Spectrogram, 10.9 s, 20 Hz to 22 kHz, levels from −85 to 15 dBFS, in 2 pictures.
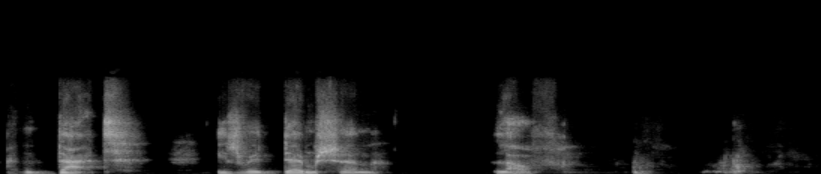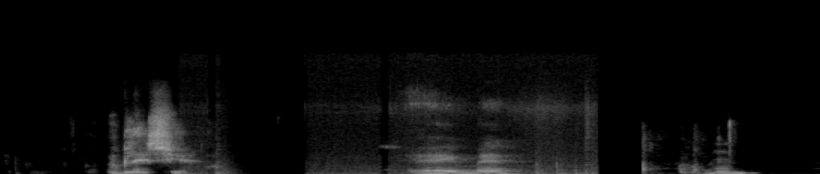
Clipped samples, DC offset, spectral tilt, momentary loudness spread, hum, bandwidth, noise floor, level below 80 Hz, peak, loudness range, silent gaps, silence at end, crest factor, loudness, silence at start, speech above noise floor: under 0.1%; under 0.1%; -2 dB/octave; 25 LU; none; 16 kHz; -86 dBFS; -60 dBFS; -2 dBFS; 14 LU; none; 0.45 s; 26 dB; -23 LUFS; 0.05 s; 62 dB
